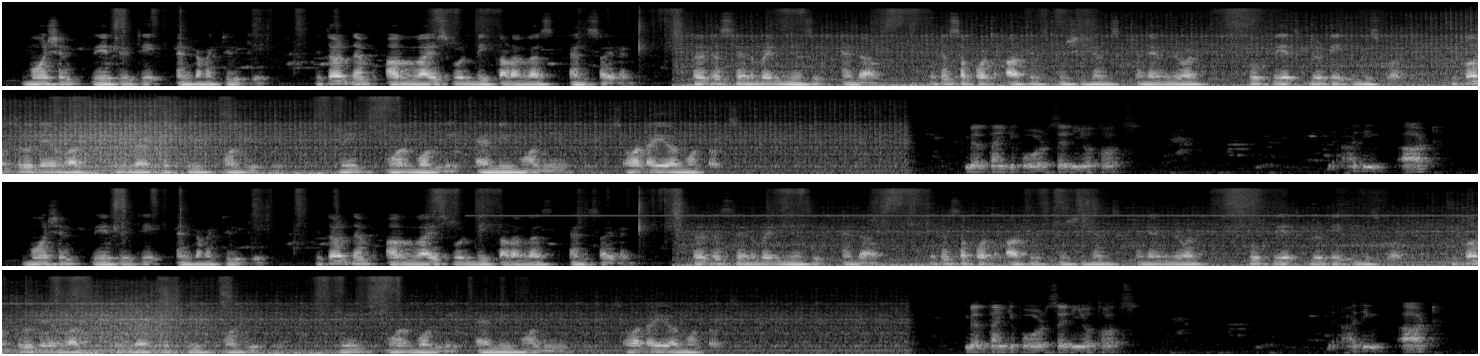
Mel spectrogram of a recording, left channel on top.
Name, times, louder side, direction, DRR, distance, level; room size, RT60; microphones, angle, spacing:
voice 1, 0.2-2.6 3.1-6.3 6.9-8.9 9.3-12.0 12.5-14.0 14.5-17.6 18.1-20.7 21.0-22.1, left 3 dB, 35° left, 0.6 m, -22 dB
sound 1, 1.1-1.9 2.5-3.4 4.2-5.1 5.7-6.9 7.6-8.1 8.7-9.4 10.2-11.1 12.1-12.9 13.3-13.9 14.5-15.8 16.1-17.2 17.8-18.8 19.4-20.0, right 2 dB, 5° right, 0.8 m, -42 dB
sound 2, 4.6-16.1, right 24 dB, 60° right, 2.0 m, -50 dB
Engine, 6.7-23.8, left 2 dB, 75° left, 2.4 m, -33 dB
voice 2, 24.4-26.1 28.0-29.2, equal, 35° right, 2.8 m, -30 dB
8.6 x 5.6 x 2.9 m
head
